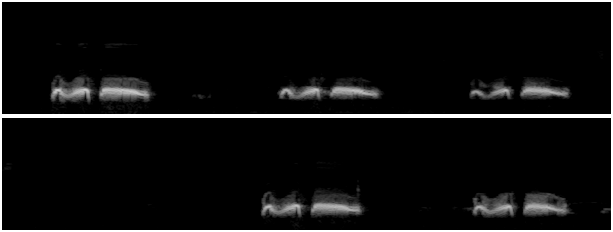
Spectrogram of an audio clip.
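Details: Spotted dove used as a decoy bird to provoke rivals, giving its excited daily cooing; two-part cooing phrases around a low pitch, repeated in five bursts with silent gaps, no other sounds.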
